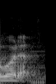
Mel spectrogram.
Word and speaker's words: Woulda: now okay now let's look at the crazy pronunciation of CA Shoulda Woulda how do we get CA from could of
